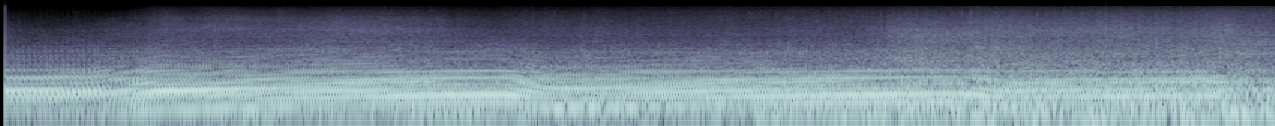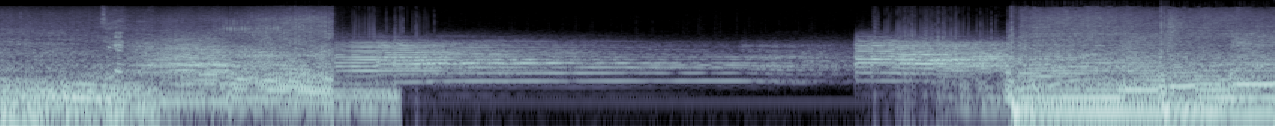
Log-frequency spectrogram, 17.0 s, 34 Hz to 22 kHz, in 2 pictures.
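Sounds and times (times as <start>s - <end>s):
car engine accelerating hard: 0.0s - 10.8s, 15.2s - 17.0s.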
